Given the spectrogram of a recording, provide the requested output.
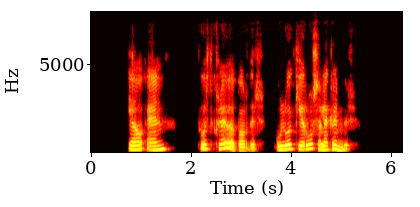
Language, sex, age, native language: Icelandic, female, 40-49, Icelandic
